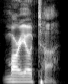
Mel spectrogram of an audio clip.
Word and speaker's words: Mariota: Mariota. – We don't have to say a ta like that. It's Mariota.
